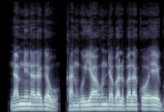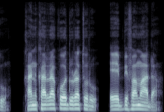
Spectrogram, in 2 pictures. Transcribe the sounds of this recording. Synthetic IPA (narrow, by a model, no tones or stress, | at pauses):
nɐmnɪnɐᶑɐɡɐwʊkɐŋɡʊjːaːɦʊnd̪ɐbɐlbɐlɐko̞ːe̞ːɡʊ | kʰɐŋkɐrːɐko̞ːd̪ʊɾɐt̪ʊɾʊ | e̞ːbːɪfɐmaːᶑɐ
